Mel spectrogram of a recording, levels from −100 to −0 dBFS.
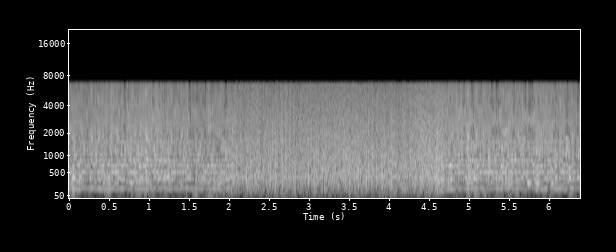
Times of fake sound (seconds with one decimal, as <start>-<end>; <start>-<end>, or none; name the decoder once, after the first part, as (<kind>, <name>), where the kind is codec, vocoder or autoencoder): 0.0-2.0 (vocoder, BigVGAN v2); 4.7-6.4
